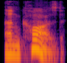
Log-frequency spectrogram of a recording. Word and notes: uncaused: British English

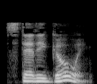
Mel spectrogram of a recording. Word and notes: steady-going: British English

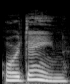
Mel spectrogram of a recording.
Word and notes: ordain: American English

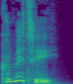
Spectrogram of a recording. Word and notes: committee: British English

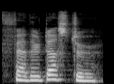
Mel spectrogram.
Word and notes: feather duster: American English

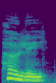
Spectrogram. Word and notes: holy: British English

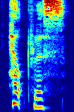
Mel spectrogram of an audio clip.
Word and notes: helpless: British English

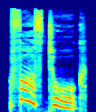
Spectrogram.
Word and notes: fast talk: British English

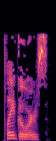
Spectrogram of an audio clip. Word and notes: playgoers: British English

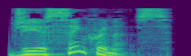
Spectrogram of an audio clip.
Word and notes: geosynchronous: British English

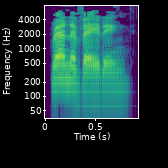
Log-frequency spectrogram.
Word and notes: renovating: British English

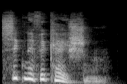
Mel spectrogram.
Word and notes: signification: British English

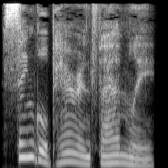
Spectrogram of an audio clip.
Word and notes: single parent family: American English

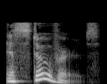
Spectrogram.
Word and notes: estovers: British English

